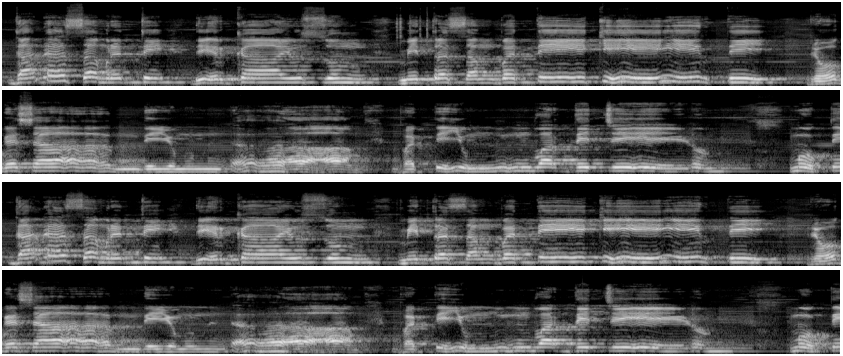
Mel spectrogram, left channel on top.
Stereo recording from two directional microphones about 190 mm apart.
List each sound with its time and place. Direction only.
0.1 s mantra: 45° left (ahead or behind)
16.3 s speech: 40° left (ahead or behind)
